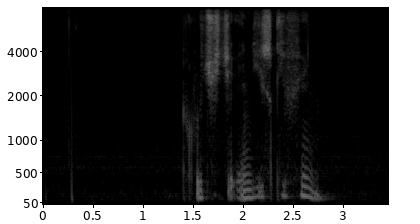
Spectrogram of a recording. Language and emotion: Russian, neutral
